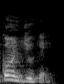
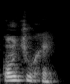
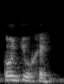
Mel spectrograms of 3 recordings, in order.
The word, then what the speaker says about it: cónyuge: la unión con el cónyugue. Creo que se dice cónyuge, si no me equivoco, siempre la hemos pronunciado mal. Creo que se dice cónyugue, cónyuge.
